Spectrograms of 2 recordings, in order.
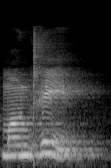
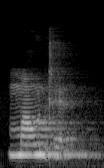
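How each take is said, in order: First: The second syllable has a full vowel. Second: The second syllable has a reduced schwa vowel. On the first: The speaker calls it wrong. "It's not mountain" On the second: The speaker calls it right. "Say that mountain"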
